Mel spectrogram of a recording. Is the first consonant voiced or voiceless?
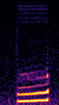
voiceless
